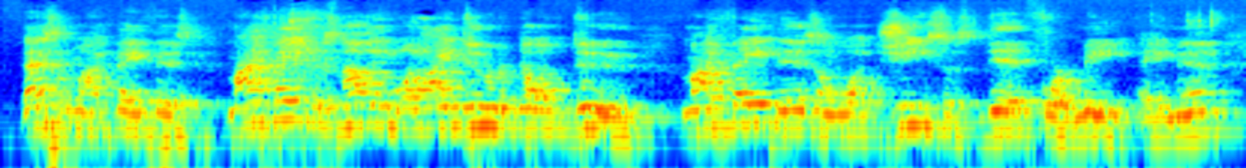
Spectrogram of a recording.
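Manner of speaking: ordinary delivery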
